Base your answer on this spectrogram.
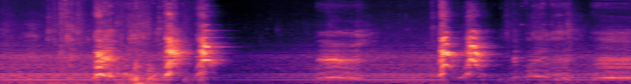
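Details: Four female Pekingese dogs, including fosters, playing hard and loud indoors: clusters of sharp barks and throaty growls in two bursts with a quiet gap between, low steady hum underneath.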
